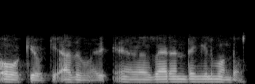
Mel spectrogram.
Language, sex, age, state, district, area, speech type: Malayalam, male, 18-30, Kerala, Wayanad, rural, conversation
